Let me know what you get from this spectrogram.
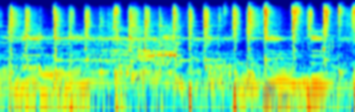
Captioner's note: cow moos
